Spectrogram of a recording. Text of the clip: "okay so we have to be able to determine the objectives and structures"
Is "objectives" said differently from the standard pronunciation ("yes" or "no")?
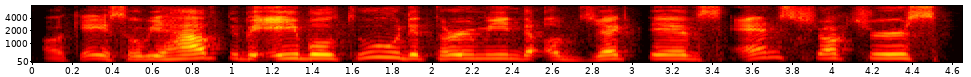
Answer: yes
